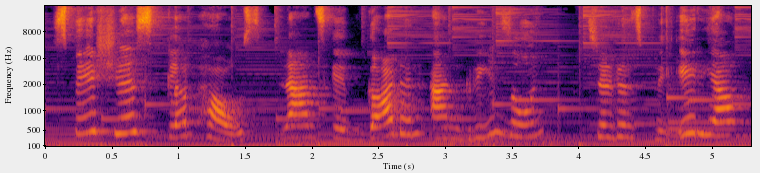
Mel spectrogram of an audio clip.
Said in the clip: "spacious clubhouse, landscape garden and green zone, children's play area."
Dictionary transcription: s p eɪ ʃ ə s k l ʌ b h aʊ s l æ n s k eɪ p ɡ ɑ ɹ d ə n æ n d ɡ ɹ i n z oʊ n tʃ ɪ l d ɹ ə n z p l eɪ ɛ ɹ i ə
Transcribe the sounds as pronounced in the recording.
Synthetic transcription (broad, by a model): s p eɪ ʃ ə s k l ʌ b h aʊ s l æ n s eɪ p ɡ ɑ ɹ d ə n æ n d ɡ ɹ i n z oʊ n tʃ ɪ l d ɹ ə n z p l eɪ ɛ ɹ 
